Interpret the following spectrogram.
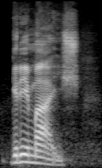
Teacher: A sílaba tônica não é a última, não é a penúltima, é a antepenúltima. É a famosa proparoxítona.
